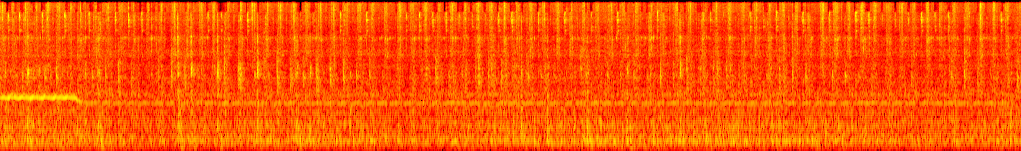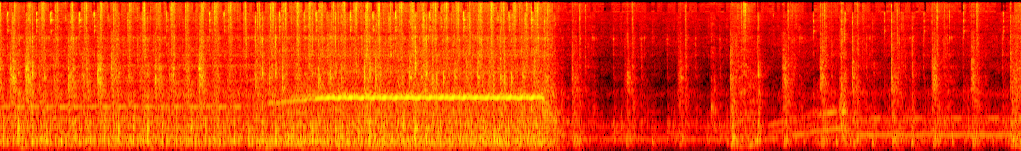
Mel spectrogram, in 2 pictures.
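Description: A Babylock Esante embroidery machine stitches flowers onto a towel with a steady, close, rapid mechanical whirr and a whining motor tone, then stops abruptly and leaves faint clicks and small motor noises.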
